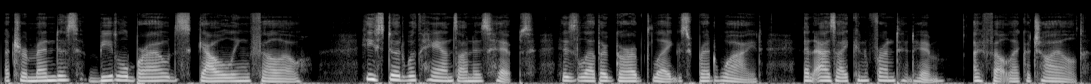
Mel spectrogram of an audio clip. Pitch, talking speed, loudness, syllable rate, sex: 160 Hz, 160 wpm, -17 LUFS, 4.2 syllables/s, female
